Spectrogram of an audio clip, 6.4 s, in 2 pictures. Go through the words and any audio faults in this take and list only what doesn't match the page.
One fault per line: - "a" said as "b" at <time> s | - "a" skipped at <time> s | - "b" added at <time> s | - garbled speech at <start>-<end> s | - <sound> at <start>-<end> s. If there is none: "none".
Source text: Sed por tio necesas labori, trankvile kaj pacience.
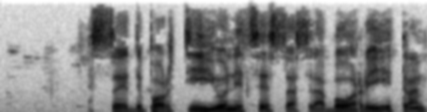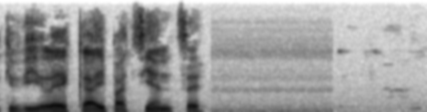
none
